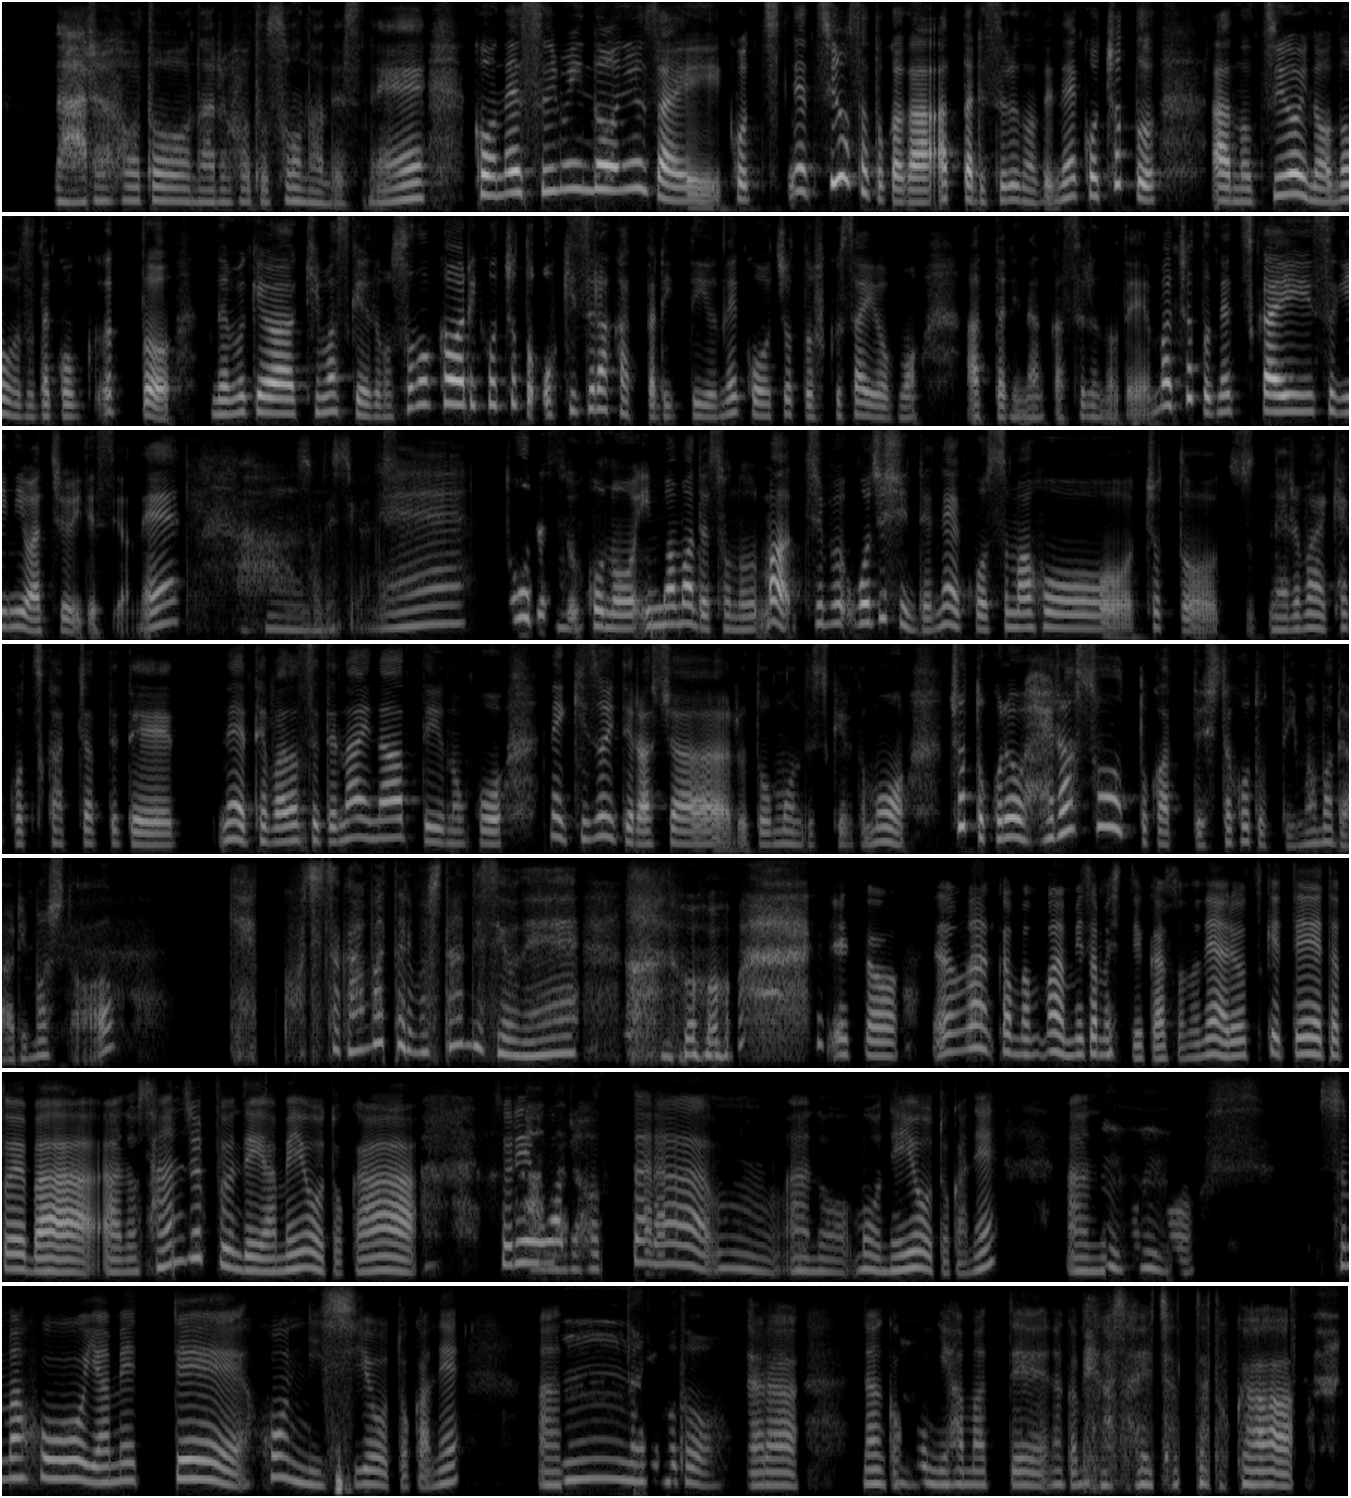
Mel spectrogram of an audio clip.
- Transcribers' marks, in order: unintelligible speech; other noise; laughing while speaking: "あの"; other background noise; unintelligible speech; tapping; unintelligible speech
- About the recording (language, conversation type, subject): Japanese, advice, 就寝前にスマホが手放せなくて眠れないのですが、どうすればやめられますか？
